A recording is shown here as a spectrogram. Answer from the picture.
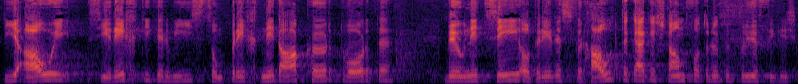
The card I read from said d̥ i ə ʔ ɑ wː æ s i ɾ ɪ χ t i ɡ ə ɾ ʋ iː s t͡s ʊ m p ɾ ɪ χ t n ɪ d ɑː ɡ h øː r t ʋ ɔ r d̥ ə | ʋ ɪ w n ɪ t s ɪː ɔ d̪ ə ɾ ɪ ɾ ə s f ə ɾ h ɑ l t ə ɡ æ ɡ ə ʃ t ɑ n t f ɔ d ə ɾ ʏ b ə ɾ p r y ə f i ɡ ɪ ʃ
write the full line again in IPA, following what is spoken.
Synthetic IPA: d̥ i ə ʔ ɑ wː i s i ɾ ɪ χ t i ɡ ə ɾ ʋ iː s t͡s ʊ m p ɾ ɪ χ t n ɪ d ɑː k h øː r t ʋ ɔ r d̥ ə | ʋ ɪ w n ɪ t s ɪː ɔ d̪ ə ɾ ɪ ɾ ə s f ə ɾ h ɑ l t ə ɡ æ ɡ ə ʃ t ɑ n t f ɔ d ə ɾ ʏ b ə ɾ p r y ə f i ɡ ɪ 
